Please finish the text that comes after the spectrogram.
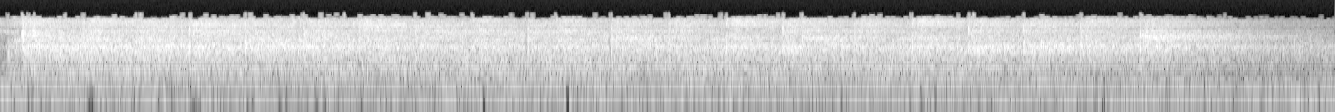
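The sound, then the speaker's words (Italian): A church audience at Mass applauds in a steady, dense burst of clapping that holds for several seconds before tapering off at the end, with no voices over it. “A lui un applauso.”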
